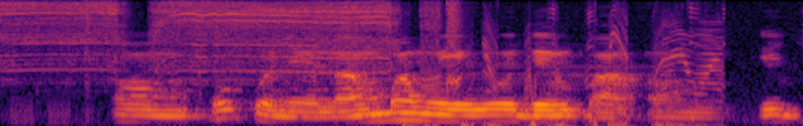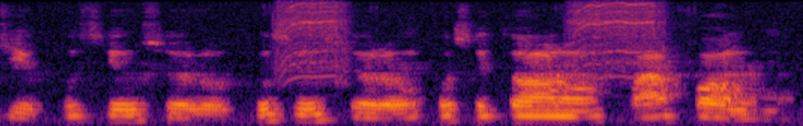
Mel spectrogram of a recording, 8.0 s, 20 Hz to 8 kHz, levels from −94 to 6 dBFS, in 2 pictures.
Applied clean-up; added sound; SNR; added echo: none; Scratching (performance technique) + Camera; 14 dB; none.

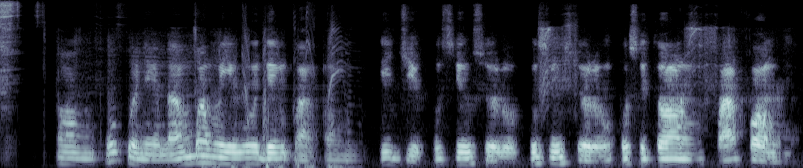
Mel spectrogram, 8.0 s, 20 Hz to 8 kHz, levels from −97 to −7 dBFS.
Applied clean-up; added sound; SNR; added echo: neural mask model DeepFilterNet 3.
